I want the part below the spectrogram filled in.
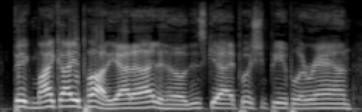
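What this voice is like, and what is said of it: Football broadcaster impression. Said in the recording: “That's my best John Gruden impersonation”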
